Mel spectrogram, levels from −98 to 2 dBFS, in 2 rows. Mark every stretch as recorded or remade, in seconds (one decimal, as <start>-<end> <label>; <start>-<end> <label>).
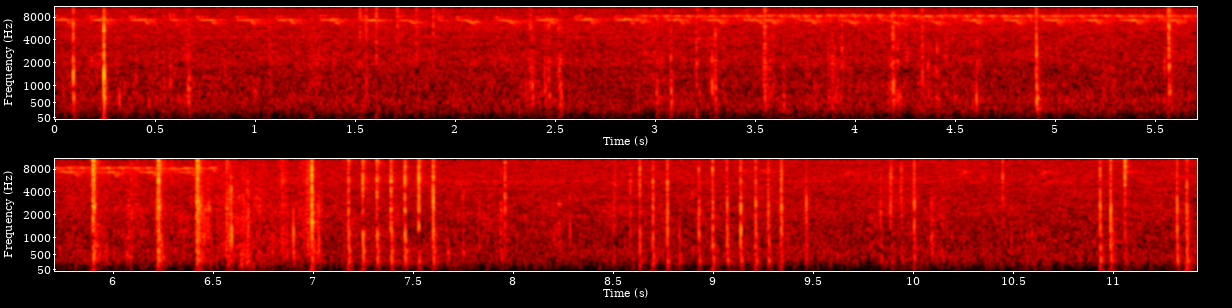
0.0-7.8 recorded; 7.8-8.6 remade; 8.6-9.8 recorded; 9.8-10.5 remade; 10.5-11.4 recorded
